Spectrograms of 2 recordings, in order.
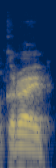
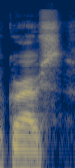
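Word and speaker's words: Groß: Josh, I'm going to have to correct you on the pronunciation of Pascal Gross. Oh, is it Gross, is it? I thought some people called him Grobe. No, it's because he's German, isn't it? Yeah. It's a different letter in German.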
